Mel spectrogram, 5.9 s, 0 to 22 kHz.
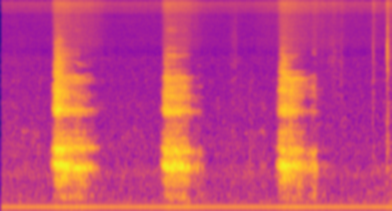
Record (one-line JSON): {"exhalation_length": "5.9 s", "exhalation_amplitude": 551, "exhalation_signal_mean_std_ratio": 0.47, "survey_phase": "beta (2021-08-13 to 2022-03-07)", "age": "45-64", "gender": "Male", "wearing_mask": "No", "symptom_other": true, "smoker_status": "Never smoked", "respiratory_condition_asthma": false, "respiratory_condition_other": false, "recruitment_source": "Test and Trace", "submission_delay": "2 days", "covid_test_result": "Positive", "covid_test_method": "RT-qPCR", "covid_ct_value": 18.4, "covid_ct_gene": "ORF1ab gene"}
